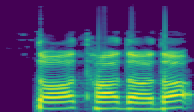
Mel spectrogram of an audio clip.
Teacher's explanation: त थ द द आपके दंत हो जाएगा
